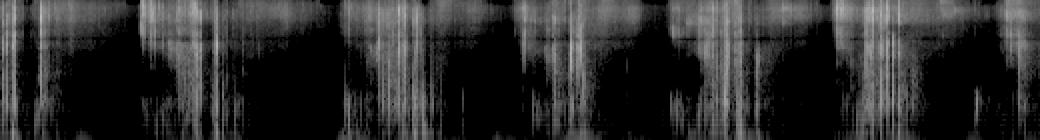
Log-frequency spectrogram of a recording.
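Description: A small white solid reticulated foam block is squeezed and crunched in one hand with long nails over faux fur. Repeated bursts of dry, crackling crunches with a bright, hissy edge rise and fade, separated by short silences. The sound is quiet and close, with almost no low end.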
